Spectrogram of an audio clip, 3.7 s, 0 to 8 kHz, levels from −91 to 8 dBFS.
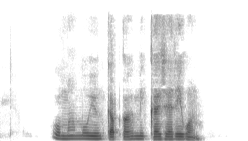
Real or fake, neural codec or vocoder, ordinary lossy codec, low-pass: fake; codec, 16 kHz, 1 kbps, X-Codec, WavLM features, trained on Multilingual LibriSpeech; AAC, 32 kbps; 7.2 kHz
